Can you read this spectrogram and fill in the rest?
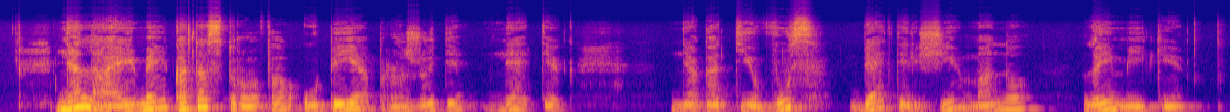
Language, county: Lithuanian, Vilnius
